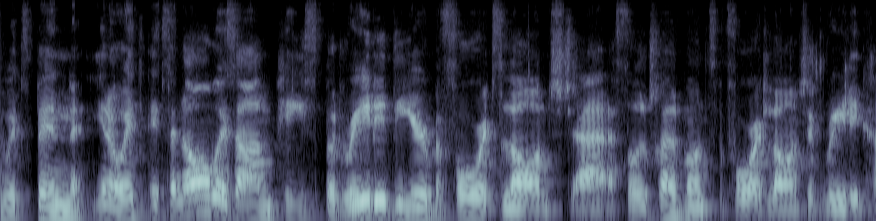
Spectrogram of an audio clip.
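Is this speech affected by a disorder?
No.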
